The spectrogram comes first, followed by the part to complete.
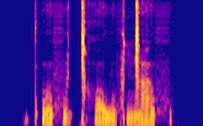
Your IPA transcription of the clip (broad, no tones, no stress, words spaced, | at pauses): kʷʼaxʷ æǀʰɔwəxʷ ŋ͡ǀaxʷ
